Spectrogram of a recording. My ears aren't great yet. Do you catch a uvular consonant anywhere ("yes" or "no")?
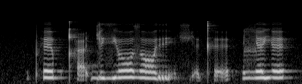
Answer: yes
